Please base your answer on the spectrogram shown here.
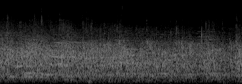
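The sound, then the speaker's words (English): A round of applause from a church audience, a steady, even roar of many people clapping at once, sustained without pauses. “Can we just give these guys a round of applause?”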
